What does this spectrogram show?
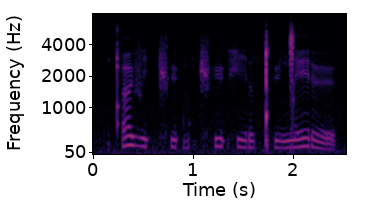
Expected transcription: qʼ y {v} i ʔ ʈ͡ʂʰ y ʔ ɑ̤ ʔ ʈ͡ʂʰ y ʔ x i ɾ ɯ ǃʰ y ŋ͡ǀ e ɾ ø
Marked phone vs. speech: correct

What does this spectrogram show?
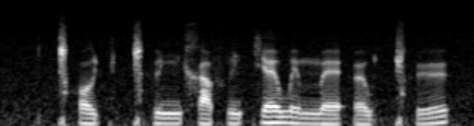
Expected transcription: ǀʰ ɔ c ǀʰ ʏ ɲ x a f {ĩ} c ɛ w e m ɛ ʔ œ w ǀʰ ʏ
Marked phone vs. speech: correct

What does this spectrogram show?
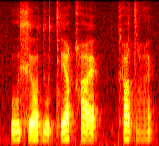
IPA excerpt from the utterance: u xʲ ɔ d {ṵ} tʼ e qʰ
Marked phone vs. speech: incorrect: u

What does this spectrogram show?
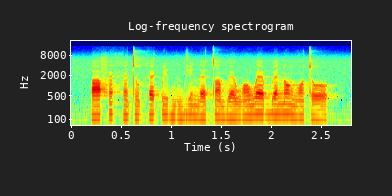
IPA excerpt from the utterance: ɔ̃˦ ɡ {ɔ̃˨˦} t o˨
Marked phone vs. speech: incorrect: ɔ̃˧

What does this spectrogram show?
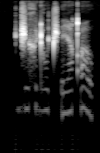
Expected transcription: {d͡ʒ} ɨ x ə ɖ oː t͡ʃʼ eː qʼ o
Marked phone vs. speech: correct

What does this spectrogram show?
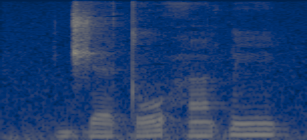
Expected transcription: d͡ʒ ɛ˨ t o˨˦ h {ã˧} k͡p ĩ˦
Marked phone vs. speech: correct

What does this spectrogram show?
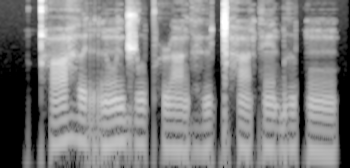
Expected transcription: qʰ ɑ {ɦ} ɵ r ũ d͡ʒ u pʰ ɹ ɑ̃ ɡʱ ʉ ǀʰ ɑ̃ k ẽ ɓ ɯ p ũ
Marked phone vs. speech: correct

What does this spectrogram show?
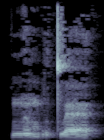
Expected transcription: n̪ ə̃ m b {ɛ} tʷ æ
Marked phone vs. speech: incorrect: ə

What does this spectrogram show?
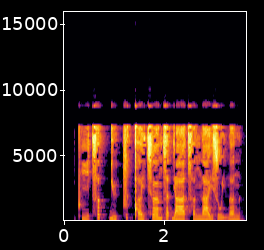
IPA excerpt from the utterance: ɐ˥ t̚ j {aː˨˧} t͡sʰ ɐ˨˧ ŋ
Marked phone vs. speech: correct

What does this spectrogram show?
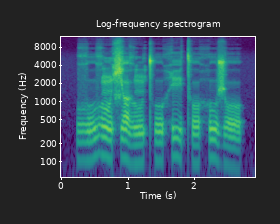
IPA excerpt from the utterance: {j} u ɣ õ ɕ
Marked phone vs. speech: incorrect: ɣ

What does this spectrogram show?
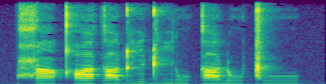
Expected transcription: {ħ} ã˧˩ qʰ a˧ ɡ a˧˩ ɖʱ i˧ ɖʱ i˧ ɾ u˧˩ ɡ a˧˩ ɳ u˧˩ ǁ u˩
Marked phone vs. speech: correct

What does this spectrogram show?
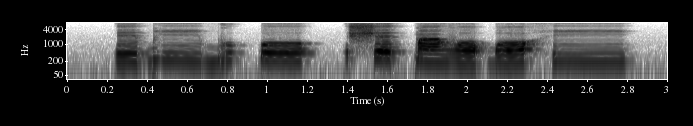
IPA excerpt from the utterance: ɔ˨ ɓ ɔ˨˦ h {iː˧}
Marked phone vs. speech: correct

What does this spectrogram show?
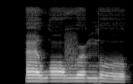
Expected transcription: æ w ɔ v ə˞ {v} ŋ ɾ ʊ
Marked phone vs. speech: incorrect: none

